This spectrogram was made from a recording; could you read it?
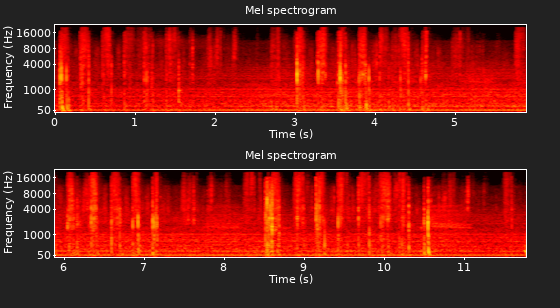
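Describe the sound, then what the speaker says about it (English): A Crazy Sexy Love Notes oracle card deck by Chris Carr is shuffled, giving repeated soft riffling taps and slaps in an irregular rhythm, close and fairly quiet against low room noise. "So I'm right now shuffling the Crazy Sexy Love Notes deck by Chris Carr."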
